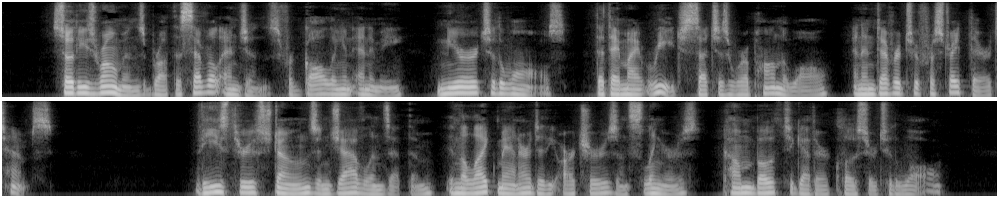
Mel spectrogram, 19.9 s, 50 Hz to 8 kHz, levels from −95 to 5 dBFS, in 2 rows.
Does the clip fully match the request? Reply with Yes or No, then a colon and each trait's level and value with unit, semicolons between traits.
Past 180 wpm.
No: average, 165 wpm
